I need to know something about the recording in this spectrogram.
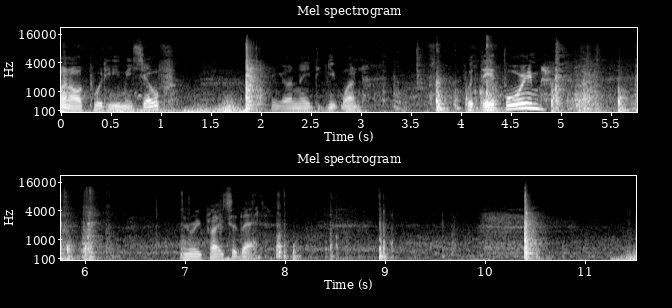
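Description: A plastic wheelie bin bumps and rattles as it is moved.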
